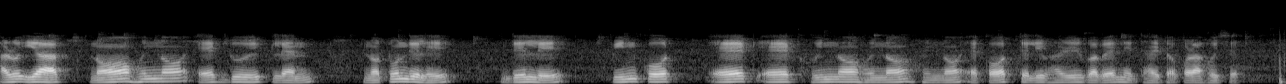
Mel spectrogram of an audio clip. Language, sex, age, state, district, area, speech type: Assamese, male, 45-60, Assam, Dhemaji, rural, read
